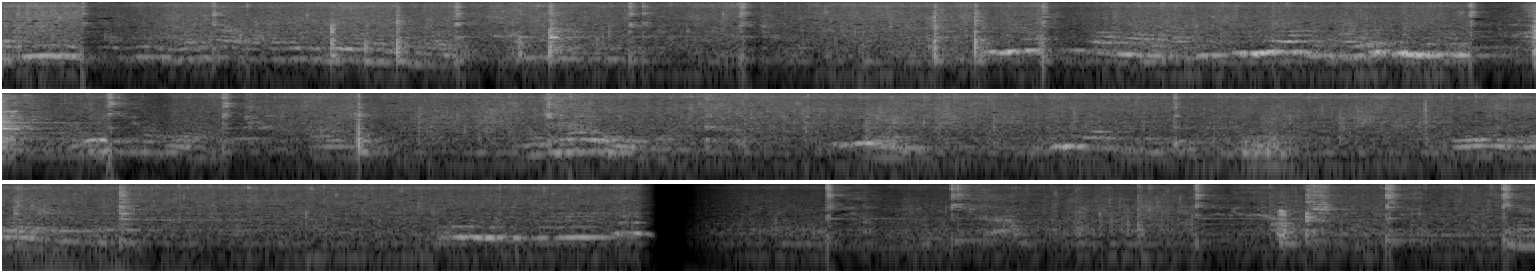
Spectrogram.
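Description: Sliced onions fry and sizzle in a pan of hot oil while a spoon stirs and scrapes through them, a steady crackle with utensil clinks and one brief gap.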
